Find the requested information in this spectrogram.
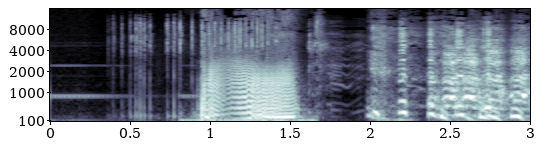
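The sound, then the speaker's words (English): Two loud farts sound in succession: a long buzzing, rasping one followed after a short gap by a sputtering, wetter burst, both rich and low with a flapping rhythm. “Whose fart is that? Yours?”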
